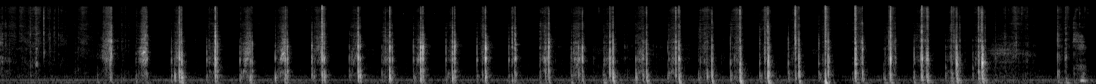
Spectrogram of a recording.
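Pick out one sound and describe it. An ink pad dabs repeatedly against card with quick, soft taps.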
